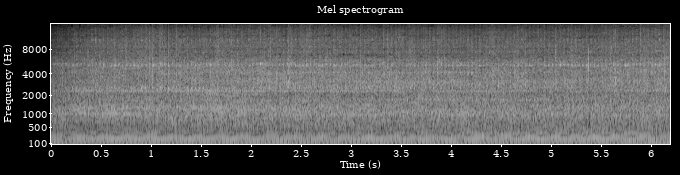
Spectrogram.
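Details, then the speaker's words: Troy-Bilt TB110 mower rescued from the trash after sitting, test run with air filter refitted: single-cylinder engine holds a steady even beat with no misses or surging; earlier smoke no longer seen, likely muffler. "Okay. I didn't see that smoke this time. Maybe it was just the smoke from the muffler."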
